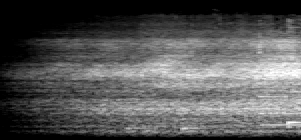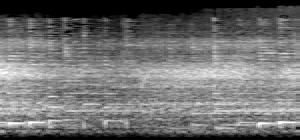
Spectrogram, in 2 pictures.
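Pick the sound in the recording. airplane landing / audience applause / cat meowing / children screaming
airplane landing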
